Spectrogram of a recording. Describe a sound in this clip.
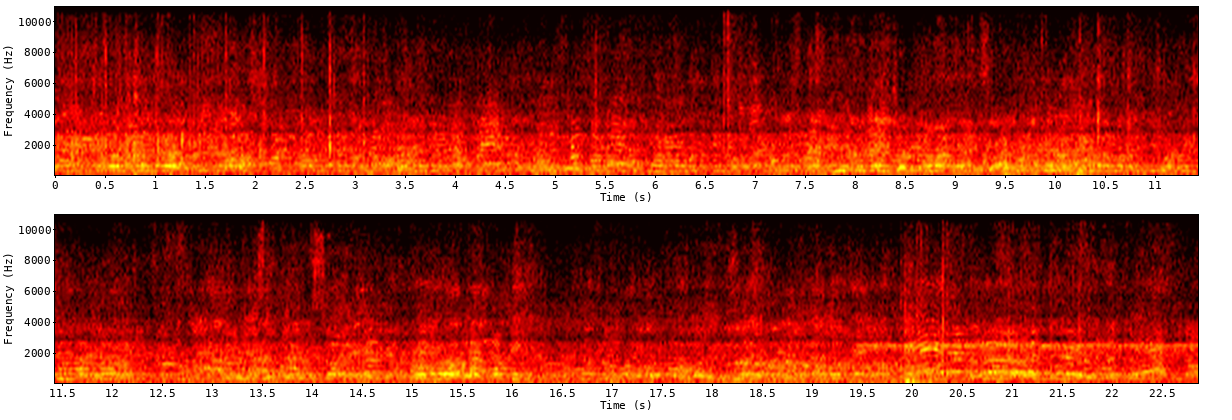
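A crowd of spectators talks and shouts in a large echoing hall.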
